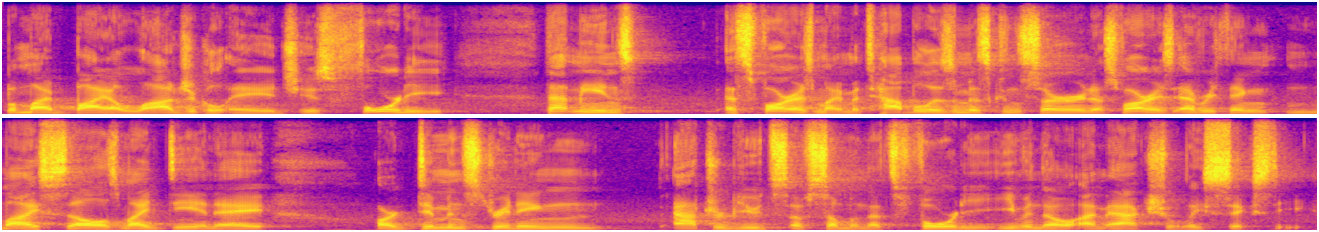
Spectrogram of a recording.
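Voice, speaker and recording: A man, not yet sixty, casually explaining health research as host of his own channel, talking fast and emphatically with frequent "okay" and "like". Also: lowish voice, lively intonation, a little mellow, big-room sound. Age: young adult.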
